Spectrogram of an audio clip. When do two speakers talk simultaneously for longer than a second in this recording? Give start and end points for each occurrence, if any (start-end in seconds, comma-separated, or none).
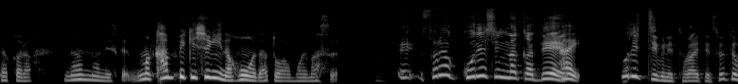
none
